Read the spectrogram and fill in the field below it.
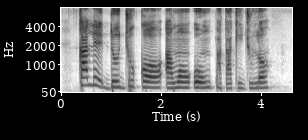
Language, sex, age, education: Yoruba, female, 15-29, tertiary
